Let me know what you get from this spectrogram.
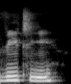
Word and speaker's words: Vitti: It's Alyssa Vitti, last name V-I-T-T-I.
